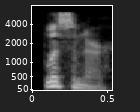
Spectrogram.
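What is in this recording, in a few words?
"listener", American English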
